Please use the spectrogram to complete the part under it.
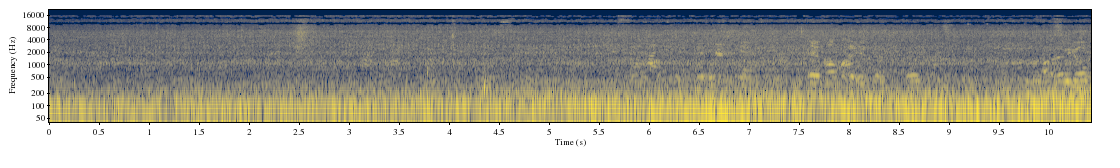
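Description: Traffic rumbles steadily along a busy street.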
